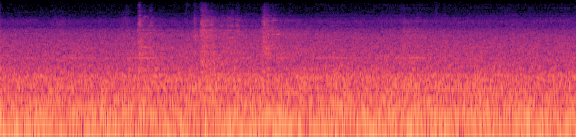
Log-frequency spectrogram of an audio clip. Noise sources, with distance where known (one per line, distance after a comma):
non-machinery impact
